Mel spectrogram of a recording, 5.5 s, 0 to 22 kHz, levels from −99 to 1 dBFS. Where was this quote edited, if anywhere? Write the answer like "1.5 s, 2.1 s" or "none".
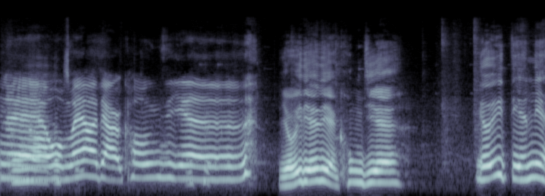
none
